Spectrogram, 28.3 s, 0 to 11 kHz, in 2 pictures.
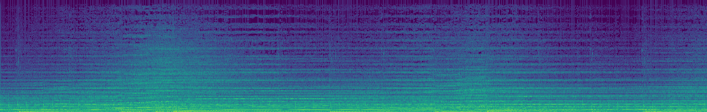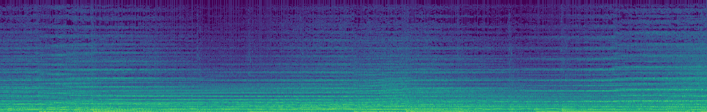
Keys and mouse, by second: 2.9 click, 4.2 ctrl+z, 4.4 ctrl+x, 5.6 ctrl+z, 8.1 ctrl+r, 9.0 click, 9.5 1, 10.0 click, 10.5 shift+click, 11.4 j, 11.8 2, 12.4 alt+click, 12.8 ctrl+x, 14.4 ctrl+r, 15.1 click, 15.2 right click, 16.1 1, 17.7 shift+click, 18.6 j, 19.1 2, 19.5 alt+click, 20.1 ctrl+x, 20.8 1, 21.0 click, 23.2 alt+z, 27.5 g, 27.9 z.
